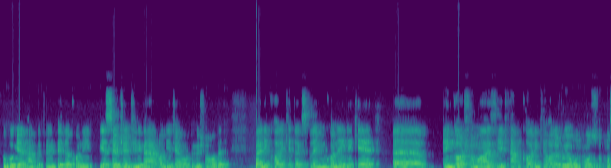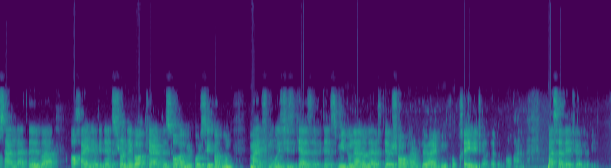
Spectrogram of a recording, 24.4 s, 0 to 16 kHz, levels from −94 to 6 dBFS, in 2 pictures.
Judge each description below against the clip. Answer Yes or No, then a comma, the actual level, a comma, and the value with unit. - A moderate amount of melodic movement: Yes, average, 3.2 semitones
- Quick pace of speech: Yes, fast, 160 wpm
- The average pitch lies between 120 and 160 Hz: No, low, 110 Hz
